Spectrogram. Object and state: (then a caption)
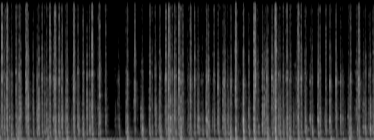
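Plastic mechanical keyboard being typed on. Fingertips type rapidly on an Apple Extended Keyboard II, a plastic mechanical computer keyboard with beige plastic keycaps and a hollow plastic case. The result is a dense, steady stream of sharp, bright key taps that die away almost instantly, with a brief pause just after two seconds.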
